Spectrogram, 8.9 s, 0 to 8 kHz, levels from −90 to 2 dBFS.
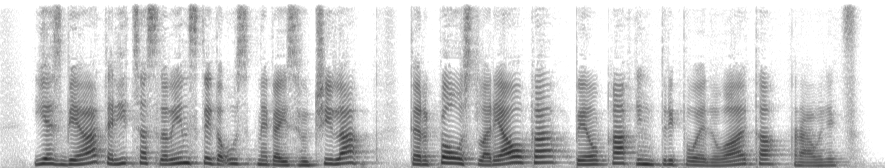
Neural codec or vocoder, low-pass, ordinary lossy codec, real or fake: codec, 16 kHz, 0.5 kbps, FunCodec, trained on LibriTTS, 25 frames a second; none; none; fake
